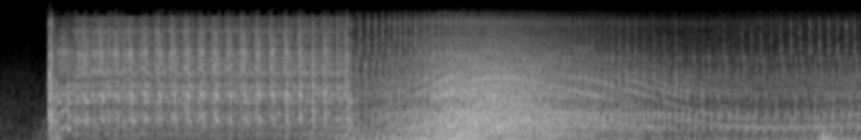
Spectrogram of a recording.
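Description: Starter cranks briefly, then the engine catches cleanly, rises to a quick rev and settles into an even idle.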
